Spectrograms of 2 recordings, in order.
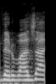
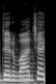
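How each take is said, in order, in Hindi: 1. बीच का व्यंजन 'z' की ध्वनि है। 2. बीच का व्यंजन 'j' की ध्वनि है। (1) "दरवाज़ा है" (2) "दरवाजा नहीं"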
